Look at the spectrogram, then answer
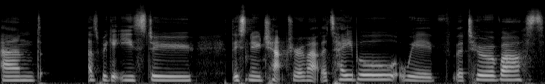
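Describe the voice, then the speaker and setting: Using a plain, everyday voice, a woman speaks at medium pitch and a fairly slow pace. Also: very clean recording, silent background. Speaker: podcast co-host. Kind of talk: casual podcast chat. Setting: at a dining room table.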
